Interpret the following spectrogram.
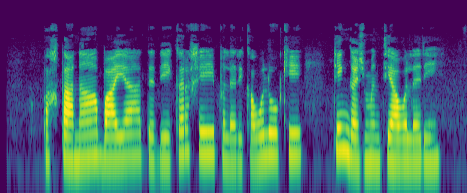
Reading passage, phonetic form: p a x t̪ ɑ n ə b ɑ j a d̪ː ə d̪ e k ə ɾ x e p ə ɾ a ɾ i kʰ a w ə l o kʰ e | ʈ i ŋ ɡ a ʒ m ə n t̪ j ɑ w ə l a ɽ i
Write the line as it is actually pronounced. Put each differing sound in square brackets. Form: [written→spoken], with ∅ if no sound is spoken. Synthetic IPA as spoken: p a x t̪ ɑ n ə b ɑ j a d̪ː ə d̪ e k ə ɾ x e p ə [ɾ→l] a ɾ i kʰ a w ə l o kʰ e | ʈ i ŋ ɡ a ʒ m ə n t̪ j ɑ w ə l a [ɽ→ɾ] i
